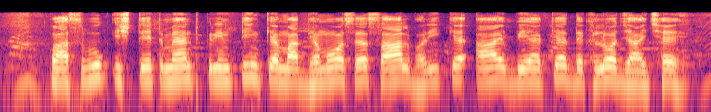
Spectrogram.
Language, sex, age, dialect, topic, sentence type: Maithili, male, 25-30, Angika, banking, statement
